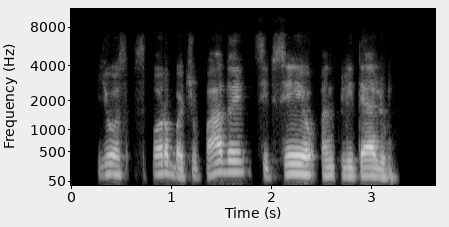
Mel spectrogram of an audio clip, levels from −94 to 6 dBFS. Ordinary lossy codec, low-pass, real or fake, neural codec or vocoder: Opus, 32 kbps; 7.2 kHz; real; none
